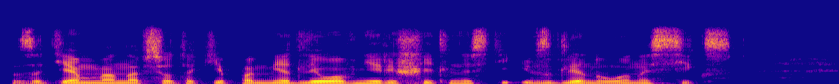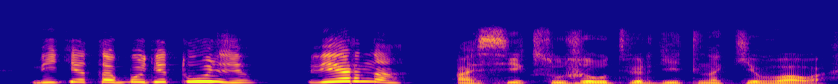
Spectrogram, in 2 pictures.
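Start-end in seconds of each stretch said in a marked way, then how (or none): 4.3-6.3 put-on very high, loud unsure girl; hesitant young queen asks. A narrator's reading.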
